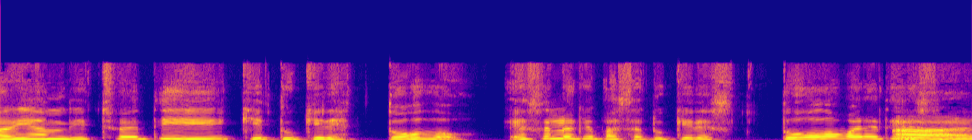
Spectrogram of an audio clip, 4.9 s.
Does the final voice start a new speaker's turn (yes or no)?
yes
